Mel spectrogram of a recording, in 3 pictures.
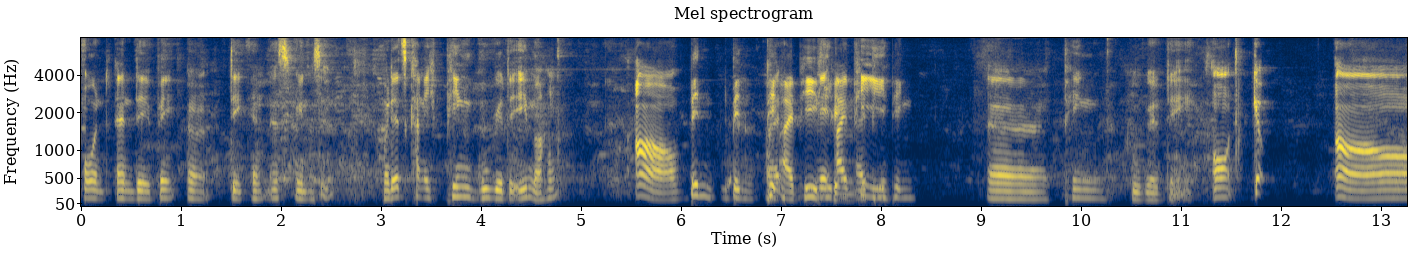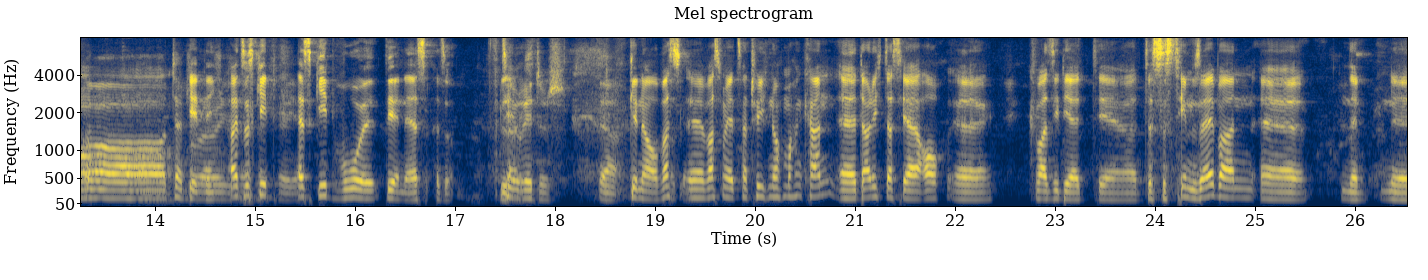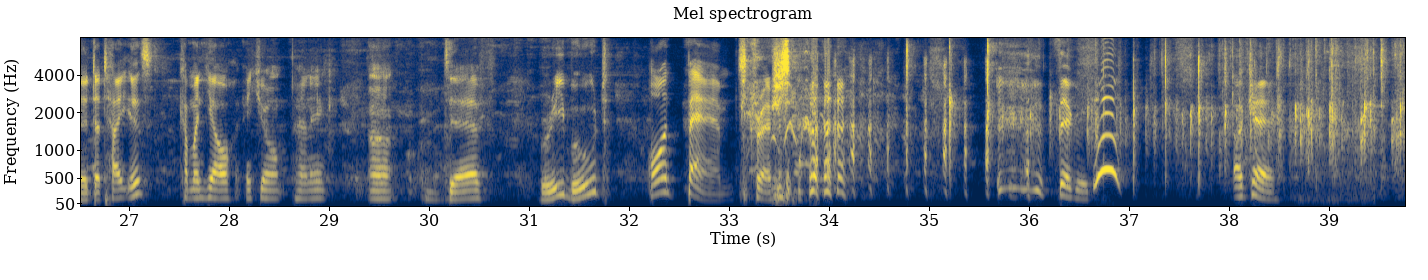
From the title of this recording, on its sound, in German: Binärgewitter Live (33c3-sendezentrum)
